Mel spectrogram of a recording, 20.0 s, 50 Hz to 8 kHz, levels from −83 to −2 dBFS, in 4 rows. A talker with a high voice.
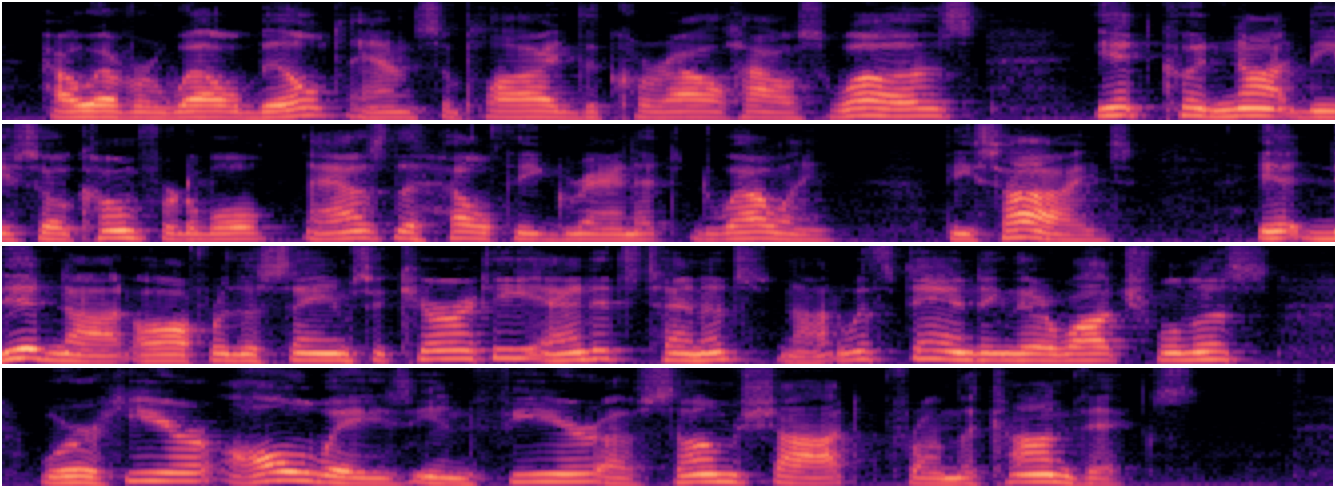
No: medium, 155 Hz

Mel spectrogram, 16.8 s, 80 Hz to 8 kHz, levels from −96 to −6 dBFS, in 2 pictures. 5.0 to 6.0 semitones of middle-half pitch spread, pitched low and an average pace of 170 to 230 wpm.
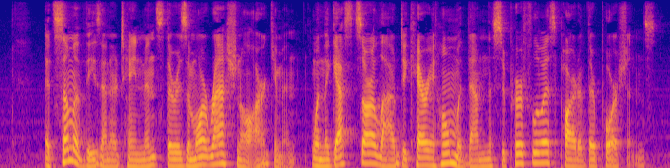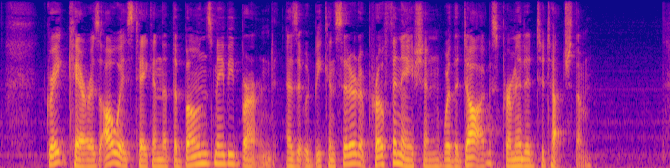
Yes: wide, 5.5 semitones; low, 120 Hz; average, 185 wpm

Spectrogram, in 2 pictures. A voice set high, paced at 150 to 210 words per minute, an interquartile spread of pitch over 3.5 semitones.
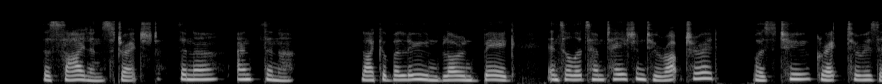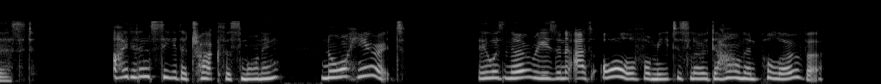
Yes: high, 240 Hz; average, 155 wpm; average, 4.9 semitones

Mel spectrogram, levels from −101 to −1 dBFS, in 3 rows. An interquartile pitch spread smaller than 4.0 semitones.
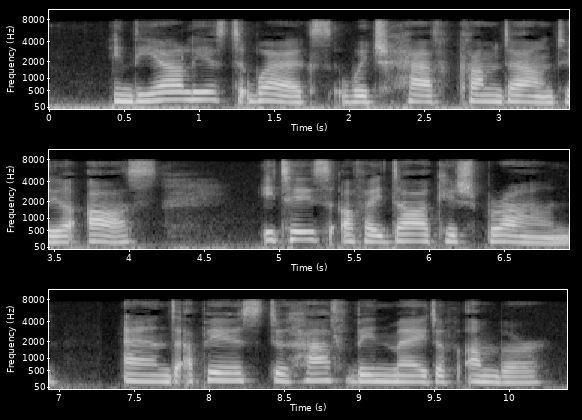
Yes: average, 2.8 semitones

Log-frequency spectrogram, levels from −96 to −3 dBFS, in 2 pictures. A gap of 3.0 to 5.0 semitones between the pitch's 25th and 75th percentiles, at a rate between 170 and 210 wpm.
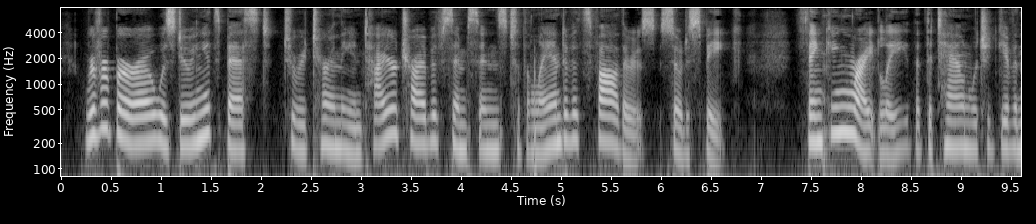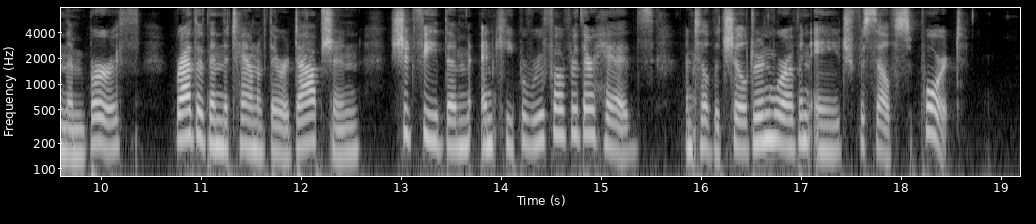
Yes: average, 3.9 semitones; average, 180 wpm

